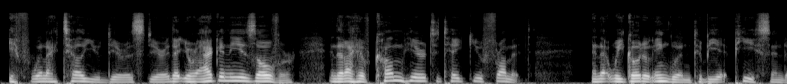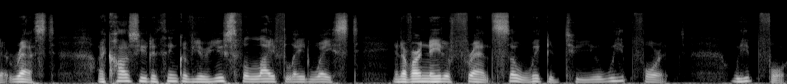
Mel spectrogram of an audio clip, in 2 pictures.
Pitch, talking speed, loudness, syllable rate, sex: 125 Hz, 235 wpm, -19 LUFS, 6.0 syllables/s, male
